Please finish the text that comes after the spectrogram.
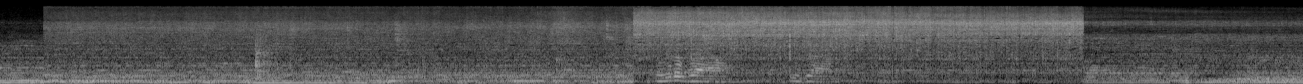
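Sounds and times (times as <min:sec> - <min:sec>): soft background music: 0:00.0 - 0:13.0
fish fillets sizzling in hot oil: 0:00.5 - 0:10.8.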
